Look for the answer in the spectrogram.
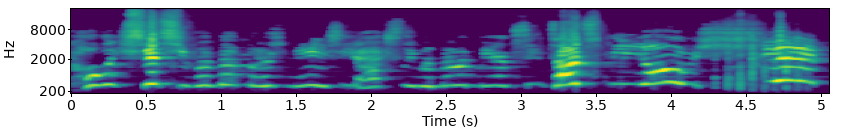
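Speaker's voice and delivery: very high, squealing disbelief; high-pitched excitement building to a shout; starstruck freak-out. Retold or imitated. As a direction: re-enact a fan losing it. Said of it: "and I was like".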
